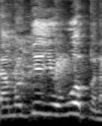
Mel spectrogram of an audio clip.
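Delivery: high, loud mock mama threat; mama threatening. Son retelling how his mama threatened a whooping. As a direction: play the angry mama warning her boy. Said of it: "She'd say".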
